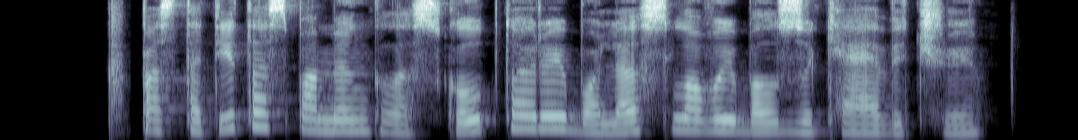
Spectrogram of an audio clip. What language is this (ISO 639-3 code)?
lit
